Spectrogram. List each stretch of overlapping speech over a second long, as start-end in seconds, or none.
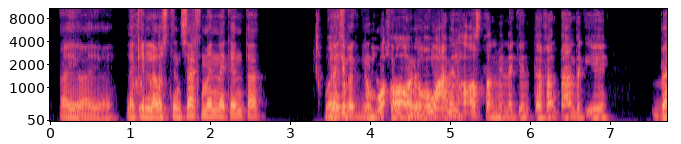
3.4-5.2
